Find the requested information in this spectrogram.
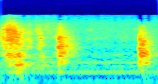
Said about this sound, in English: I waited for the bedroom door to open. And it did.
